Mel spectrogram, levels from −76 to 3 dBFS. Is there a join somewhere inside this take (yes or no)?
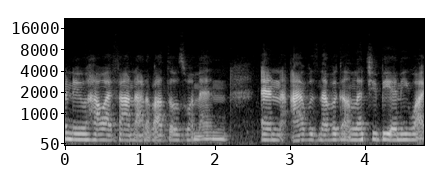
no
